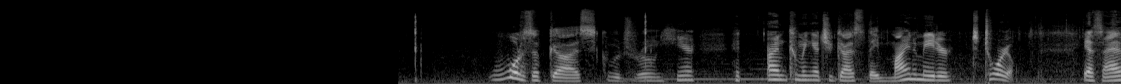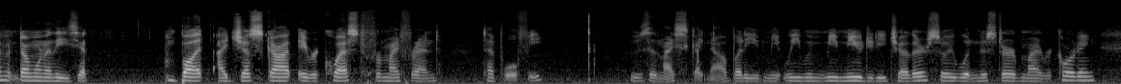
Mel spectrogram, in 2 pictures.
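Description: At 18.18 s there is a brief disturbance lasting well under 20 ms, caused by damaged data in a compressed stream. A stretch of the encoded file was corrupted, so the decoder misread or rejected the affected frames, lost sync and had to find the next valid frame header before playback could continue. The result is a momentary glitch in the sound. It stems from a broken bitstream rather than a simple sample-level click or dropout in the playback path.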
